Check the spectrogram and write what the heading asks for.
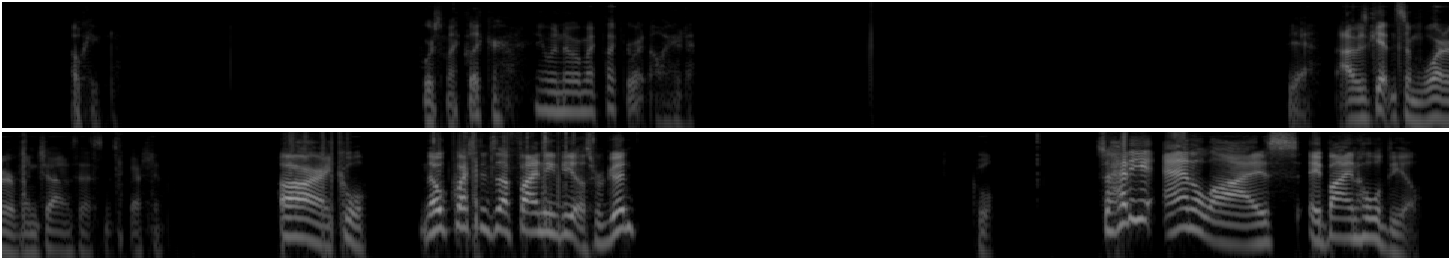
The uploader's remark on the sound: This was a live class recorded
